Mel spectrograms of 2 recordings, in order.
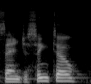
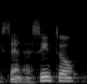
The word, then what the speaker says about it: San Jacinto: Depends on how, you know, different pronunciation, different ideologies. If you're from Texas, San Jacinto. If you're not, or if you're Mexican-speaking or Spanish-speaking, San Jacinto.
